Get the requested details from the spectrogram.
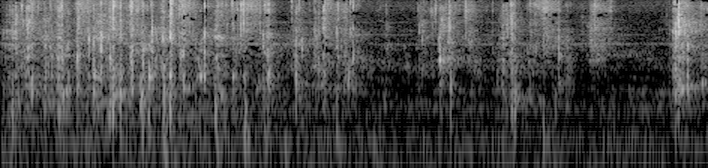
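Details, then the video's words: Pit Bull named Nomyen eating raw quails, a raw-fed BARF meal recorded close up for ASMR: quiet irregular crunching and wet biting, soft clicks scattered through a low steady room hum. "nomyen the Pit Bull SOLO VS. Quails [ASMR] | BARF | MUKBANG 動物の咀嚼音 | 犬が生の肉を食べる"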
